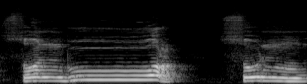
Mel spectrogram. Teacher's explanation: Donc le ra devient soukoun, précédé d'une lettre de prolongation, et donc 2, 4, 6. Le ra est soukoun, précédé d'une damma, et donc il est emphatique.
